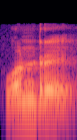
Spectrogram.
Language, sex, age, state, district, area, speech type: Tamil, male, 60+, Tamil Nadu, Dharmapuri, rural, read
